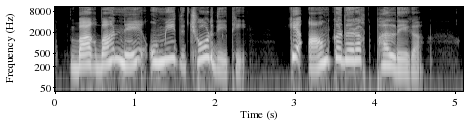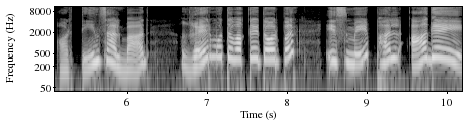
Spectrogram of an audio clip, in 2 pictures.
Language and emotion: Urdu, surprised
